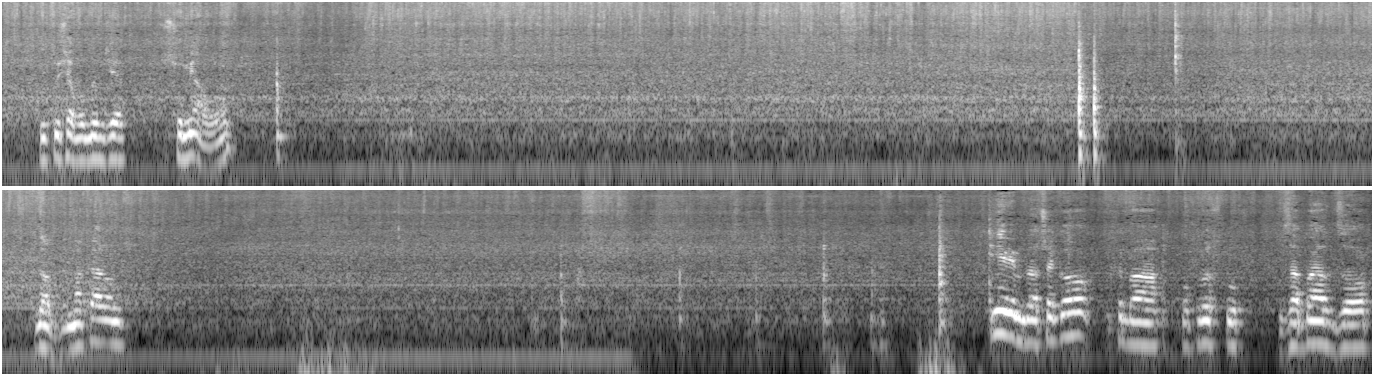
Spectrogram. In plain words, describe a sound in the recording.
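A wooden spatula scrapes and taps a pan.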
